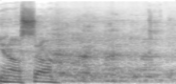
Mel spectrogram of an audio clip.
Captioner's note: audience laughing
